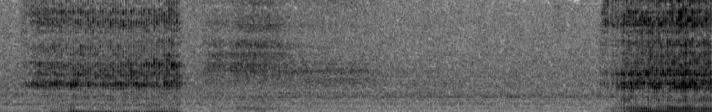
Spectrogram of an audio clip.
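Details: Overweight blue nose pitbull sleeping with odd facial movements, two loud rattling breaths separated by quieter noisy breathing; loud snoring.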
